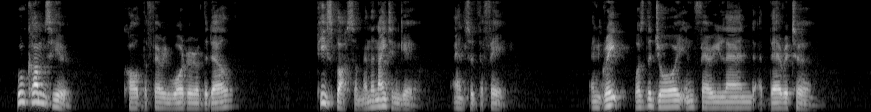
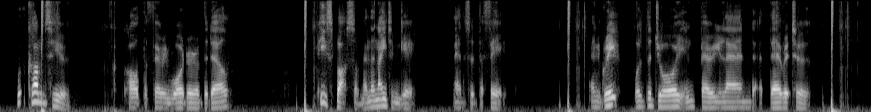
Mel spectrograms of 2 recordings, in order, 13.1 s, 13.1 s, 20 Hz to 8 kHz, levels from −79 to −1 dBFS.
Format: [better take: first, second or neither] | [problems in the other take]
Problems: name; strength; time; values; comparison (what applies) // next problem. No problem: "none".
first | noise reduction (neural diffusion model UNIVERSE++)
